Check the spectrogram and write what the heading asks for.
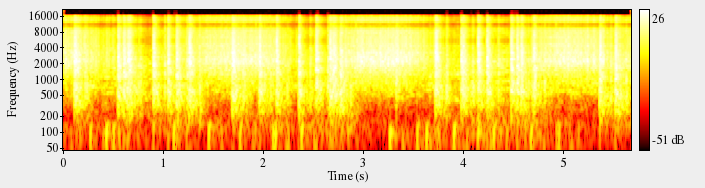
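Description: Aerial fireworks going off in a rapid, unbroken barrage of bangs and crackling as shells and rising stars burst overhead, with denser clusters of reports about a second in and again around the middle.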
